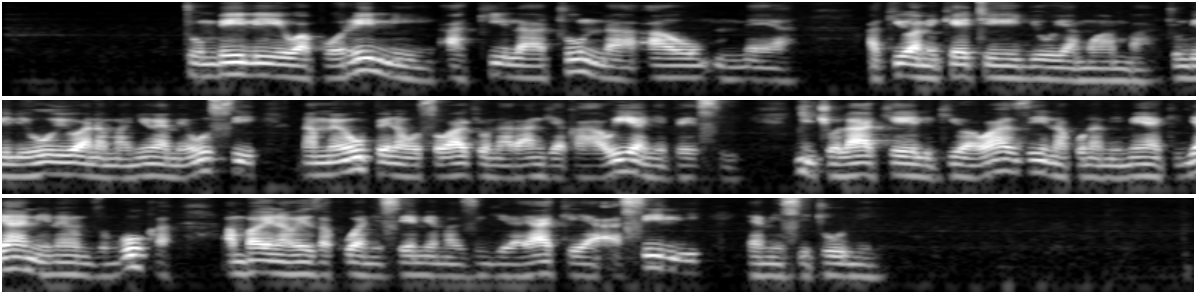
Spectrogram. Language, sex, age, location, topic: Swahili, male, 25-35, Dar es Salaam, agriculture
